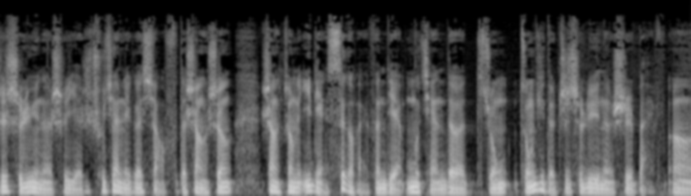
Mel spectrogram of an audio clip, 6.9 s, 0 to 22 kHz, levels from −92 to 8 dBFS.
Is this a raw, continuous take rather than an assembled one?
yes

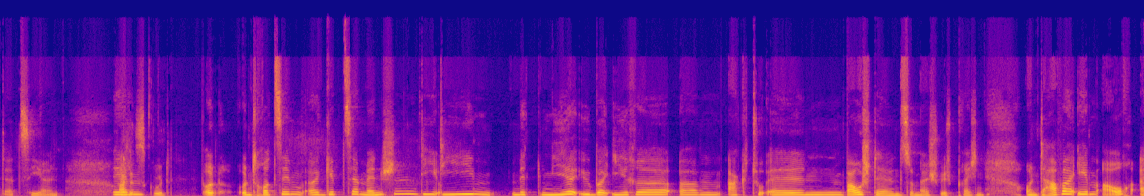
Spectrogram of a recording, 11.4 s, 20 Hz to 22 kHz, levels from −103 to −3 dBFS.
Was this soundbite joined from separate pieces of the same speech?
yes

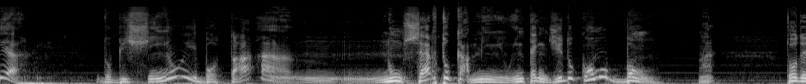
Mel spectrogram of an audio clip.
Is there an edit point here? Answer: no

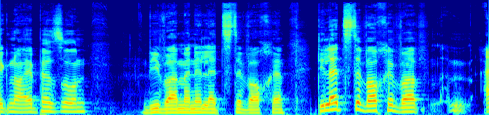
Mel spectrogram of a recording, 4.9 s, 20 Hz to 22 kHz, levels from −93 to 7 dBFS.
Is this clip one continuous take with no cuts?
yes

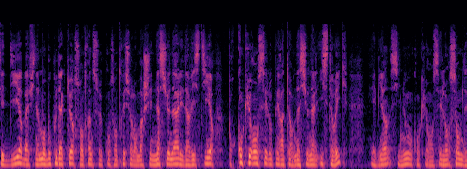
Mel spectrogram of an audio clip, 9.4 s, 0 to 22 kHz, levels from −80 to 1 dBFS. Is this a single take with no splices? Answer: yes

